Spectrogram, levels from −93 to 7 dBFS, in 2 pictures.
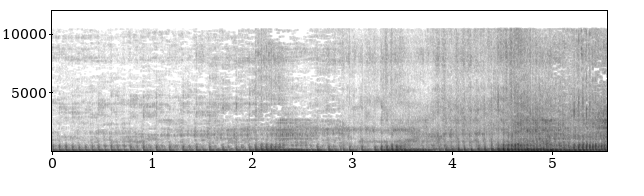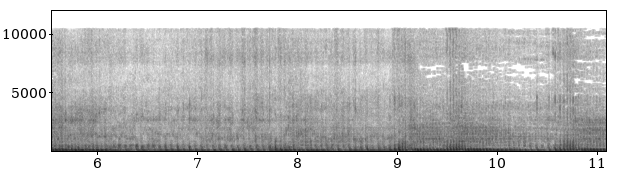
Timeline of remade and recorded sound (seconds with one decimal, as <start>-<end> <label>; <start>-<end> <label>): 0.0-2.9 recorded; 2.9-5.0 remade; 5.0-5.6 recorded; 5.6-9.2 remade; 9.2-11.1 recorded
